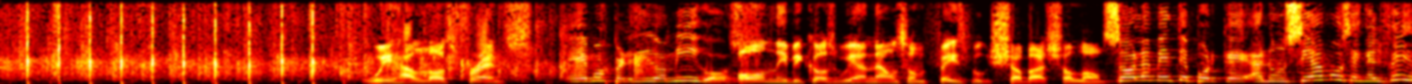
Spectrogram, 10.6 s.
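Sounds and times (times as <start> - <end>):
audience applause: 0.0 - 4.9
speech: 2.8 - 10.5.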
